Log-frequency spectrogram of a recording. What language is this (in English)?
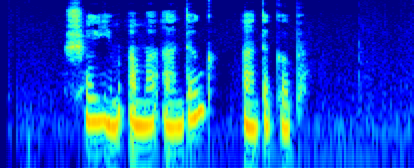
Adyghe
